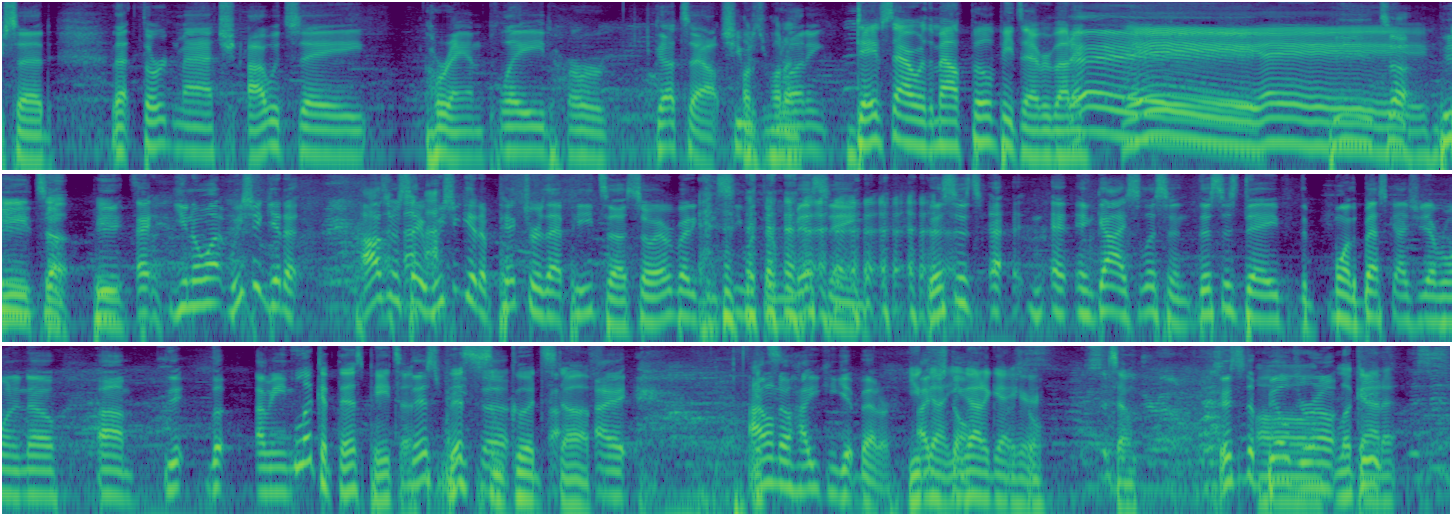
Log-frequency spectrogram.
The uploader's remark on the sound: live from Chatham Tap Fishers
